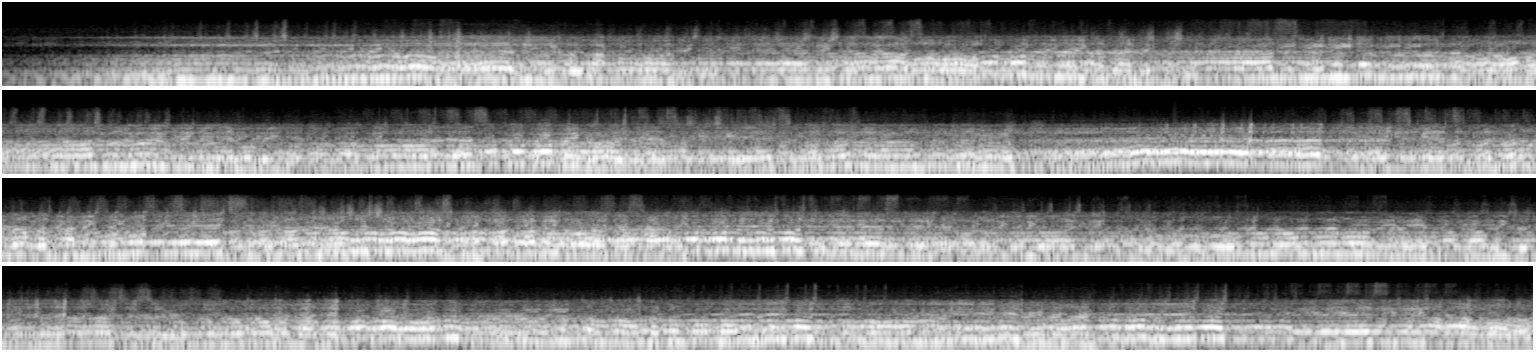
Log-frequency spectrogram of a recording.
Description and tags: Satan sings a lullaby
hell, RPG, Horror, sound, play, words, back, spooky, satanic, game, wtf, me, voice, creepy, devil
